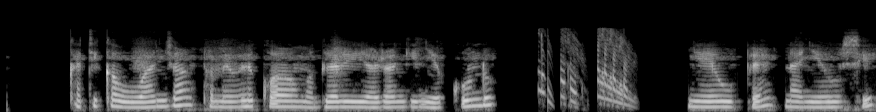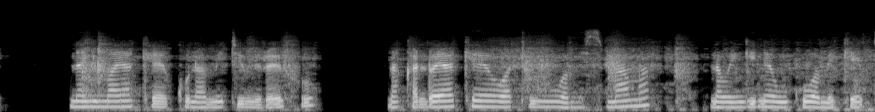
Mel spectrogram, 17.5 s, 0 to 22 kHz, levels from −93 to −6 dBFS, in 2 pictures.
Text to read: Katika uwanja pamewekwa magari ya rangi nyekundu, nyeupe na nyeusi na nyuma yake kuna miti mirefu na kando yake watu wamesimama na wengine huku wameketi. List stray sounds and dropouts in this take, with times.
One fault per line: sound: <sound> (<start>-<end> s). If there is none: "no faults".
sound: chirp (5.4-6.4 s)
